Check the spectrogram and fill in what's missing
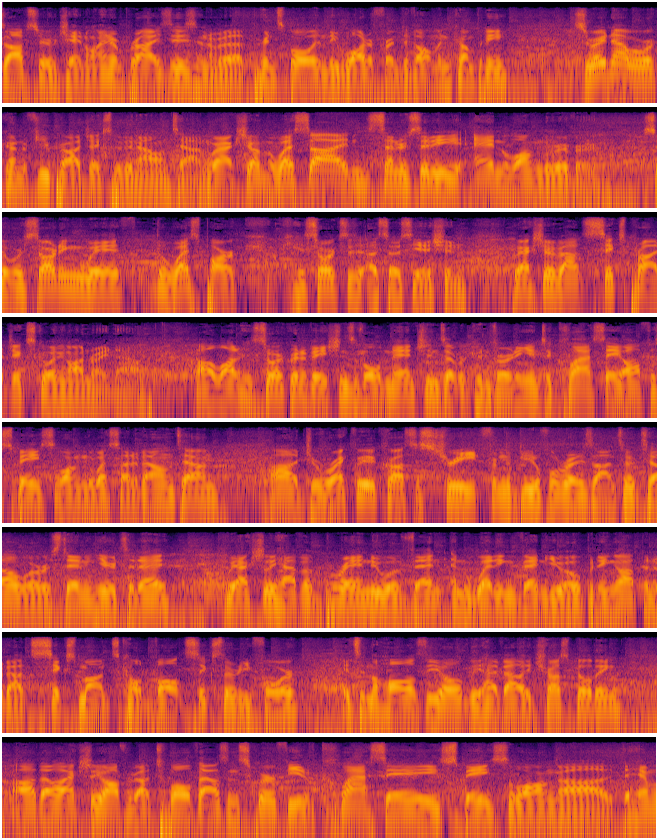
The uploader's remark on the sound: LIVE from the Launch Party of Issue No 1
